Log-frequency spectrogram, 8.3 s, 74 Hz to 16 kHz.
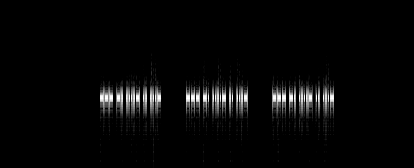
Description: Morse code, heard as a keyed tone, about 52 wpm, 700 Hz. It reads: ON4IV ON4IV ON4IV
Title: DXCC-100 Call Signs - 5 Characters - Repeated 3x - 50wpm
